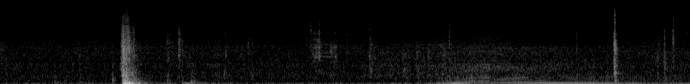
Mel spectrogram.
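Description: A car door shuts with a loud thump about a second in. A few seconds later the Mazda ND Roadster's four-cylinder engine starts: its pitch rises briefly, then settles into a steady low idle, with a small click near the end.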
